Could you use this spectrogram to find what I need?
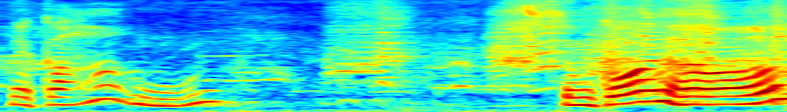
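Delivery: slow, put-on bewildered voice of one just come round; fake dazed waking. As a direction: play the monkey pretending to wake from a faint. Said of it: "acting दिखा दी". (होश में आने का नाटक करते बंदर की धीमी, हैरान आवाज़)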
